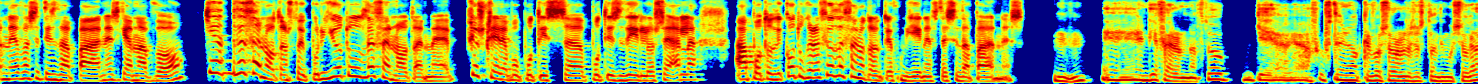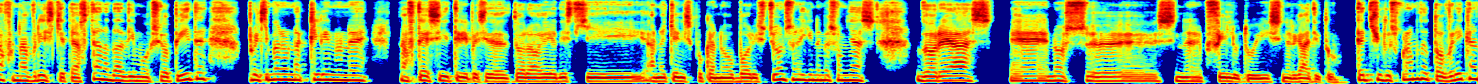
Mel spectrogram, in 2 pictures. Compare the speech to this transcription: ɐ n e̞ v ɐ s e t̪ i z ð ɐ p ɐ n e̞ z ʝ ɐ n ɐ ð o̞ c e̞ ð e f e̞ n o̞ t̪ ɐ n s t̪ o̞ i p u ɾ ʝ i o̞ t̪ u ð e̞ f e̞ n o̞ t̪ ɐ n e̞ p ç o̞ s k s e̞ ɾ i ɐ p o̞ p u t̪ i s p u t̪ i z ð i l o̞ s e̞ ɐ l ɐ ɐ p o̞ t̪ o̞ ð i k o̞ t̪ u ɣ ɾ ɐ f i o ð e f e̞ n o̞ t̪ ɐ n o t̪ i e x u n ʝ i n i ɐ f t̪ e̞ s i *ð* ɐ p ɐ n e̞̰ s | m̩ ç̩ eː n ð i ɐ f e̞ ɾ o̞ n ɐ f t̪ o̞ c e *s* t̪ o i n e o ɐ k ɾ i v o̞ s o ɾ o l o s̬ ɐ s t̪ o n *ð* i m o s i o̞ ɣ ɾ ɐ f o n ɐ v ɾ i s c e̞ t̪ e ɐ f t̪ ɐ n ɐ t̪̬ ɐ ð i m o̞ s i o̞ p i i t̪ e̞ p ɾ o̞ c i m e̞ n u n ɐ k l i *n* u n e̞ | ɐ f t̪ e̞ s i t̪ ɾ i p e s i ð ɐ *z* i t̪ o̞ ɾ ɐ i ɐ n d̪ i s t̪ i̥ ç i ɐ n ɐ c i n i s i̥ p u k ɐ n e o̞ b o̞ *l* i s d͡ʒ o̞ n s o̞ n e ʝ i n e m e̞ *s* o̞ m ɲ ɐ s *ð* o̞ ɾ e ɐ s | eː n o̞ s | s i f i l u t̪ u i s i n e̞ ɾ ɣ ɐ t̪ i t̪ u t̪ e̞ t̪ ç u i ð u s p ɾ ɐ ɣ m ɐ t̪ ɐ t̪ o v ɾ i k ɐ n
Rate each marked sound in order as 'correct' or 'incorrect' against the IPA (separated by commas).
correct, incorrect, correct, correct, incorrect, incorrect, correct, correct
